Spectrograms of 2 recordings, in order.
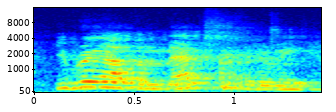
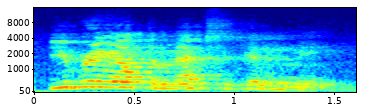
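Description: The two takes are said the same way.

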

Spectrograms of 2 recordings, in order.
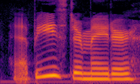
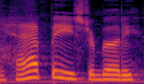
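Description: First: Lightly voiced cheery greeting; a hint of an upbeat race car; Lightning. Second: Lightly voiced easygoing tow truck; relaxed greeting near the usual pitch; a hint of a folksy pal; Mater. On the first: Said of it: "said Lightning". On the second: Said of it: "said Mater". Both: A narrator's reading.

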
